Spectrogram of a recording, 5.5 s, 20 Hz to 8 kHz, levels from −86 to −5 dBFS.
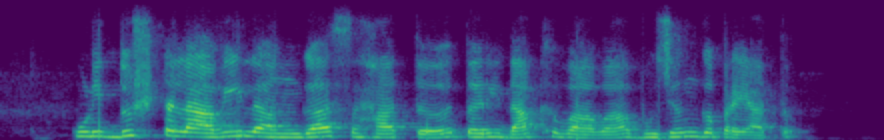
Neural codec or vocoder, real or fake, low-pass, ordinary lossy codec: none; real; 7.2 kHz; Opus, 16 kbps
